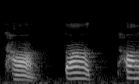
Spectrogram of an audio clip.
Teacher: 혀가 치조에 붙었다가 팍 떨어지죠. 팍 떨어지고 팍 떨어지거든요. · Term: 파열음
